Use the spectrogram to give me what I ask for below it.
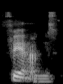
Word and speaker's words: fährt: fährst y sie es fährt, ¿ok? Porque le vamos a colocar una A umlaut y lo vamos a pronunciar como si fuera una E, ¿ok?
